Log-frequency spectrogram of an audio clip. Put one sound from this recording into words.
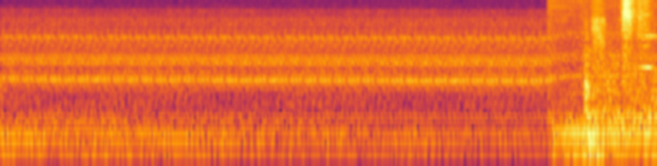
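A bus engine idles with a steady low hum.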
